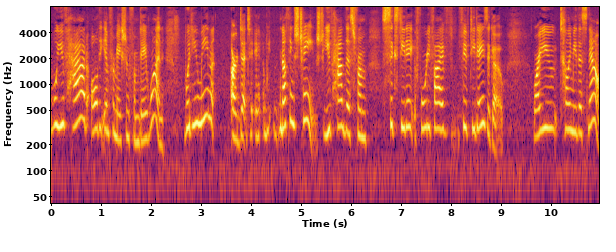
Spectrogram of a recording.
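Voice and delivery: mildly heated retelling of a complaint; retold frustration. Retold confronting the lender.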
